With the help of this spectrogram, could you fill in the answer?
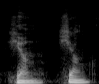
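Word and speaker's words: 형: Yeah, Hyung.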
